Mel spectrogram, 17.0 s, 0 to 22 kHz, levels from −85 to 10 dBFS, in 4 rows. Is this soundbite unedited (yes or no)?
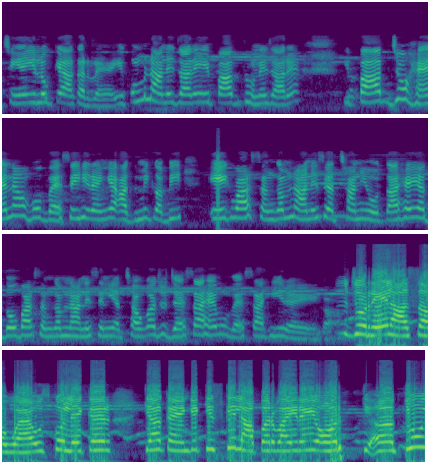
yes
